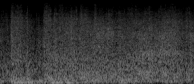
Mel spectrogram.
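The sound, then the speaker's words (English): Occasional gunshots about a block away crackle in a dense, steady barrage, the bursts blurring together into a continuous rough rattle with no voices present. “There's the occasional gunshot off down the block or so away that you can hear, but no motorcycles, no cars with fins on them, and you haven't seen anybody randomly explode.”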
